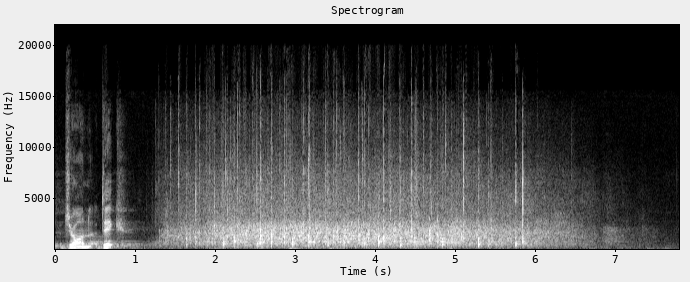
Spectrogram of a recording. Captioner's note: applause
